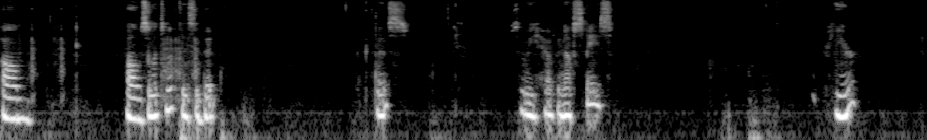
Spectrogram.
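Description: A young woman talks calmly into a close microphone, in short bursts with pauses.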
